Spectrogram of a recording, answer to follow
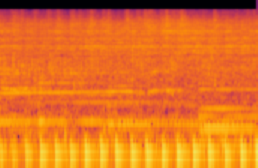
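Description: Worship band music: held keyboard chords over a fast, steady low pulse, with no singing.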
